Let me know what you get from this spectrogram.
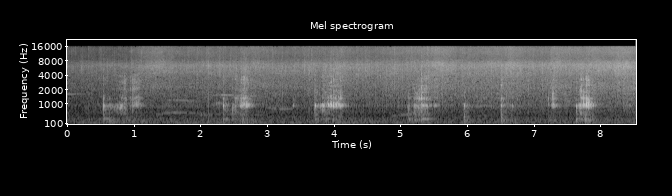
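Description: Masala-coated bitter gourd slices sizzling in oil in a frying pan, with a spatula scraping and tapping against the pan about once a second as they are stirred and turned. The slices are well fried.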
